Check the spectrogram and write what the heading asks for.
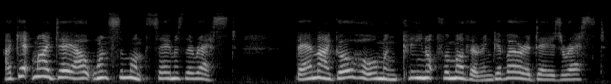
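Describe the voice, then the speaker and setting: In a dramatised audiobook, a woman with a high voice plays a cheerful, plain-spoken young Yorkshire housemaid, acting lightly at a moderate pace. The maid scolds in an earnest way, chatty and blunt in homely dialect.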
